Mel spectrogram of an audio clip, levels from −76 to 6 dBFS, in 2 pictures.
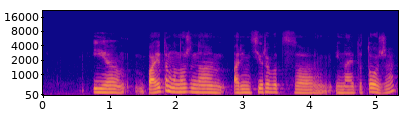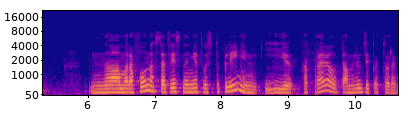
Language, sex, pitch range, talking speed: Russian, female, 155-185 Hz, 105 wpm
